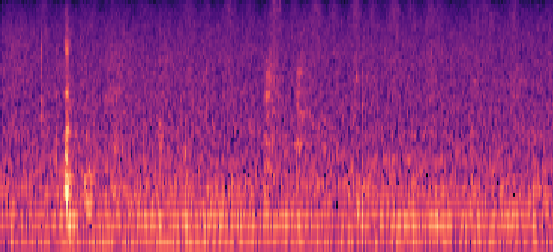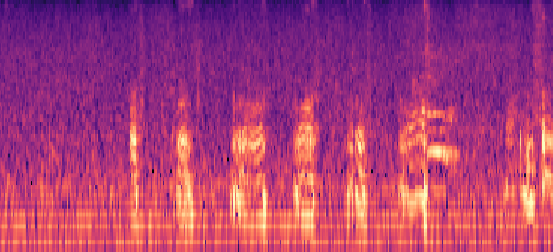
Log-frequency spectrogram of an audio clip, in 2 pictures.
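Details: A heap of eleven-day-old Smooth Collie puppies; the first half is mostly quiet rustling, then from about six seconds short nasal grunts and whimpers come roughly twice a second.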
